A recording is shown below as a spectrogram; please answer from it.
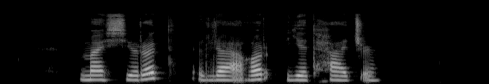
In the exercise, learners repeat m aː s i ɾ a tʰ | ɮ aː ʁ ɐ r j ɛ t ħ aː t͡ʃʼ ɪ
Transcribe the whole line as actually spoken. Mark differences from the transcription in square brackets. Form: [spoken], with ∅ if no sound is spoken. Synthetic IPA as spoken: m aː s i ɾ [ɐ] tʰ | ɮ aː ʁ ɐ r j ɛ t ħ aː t͡ʃʼ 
